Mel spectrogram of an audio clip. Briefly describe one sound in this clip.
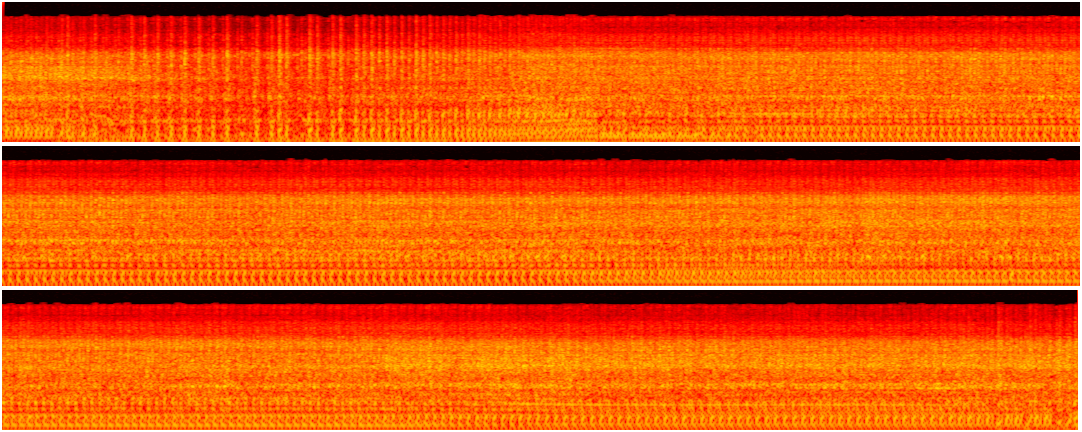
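A large diesel engine runs loudly with a steady rumble.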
